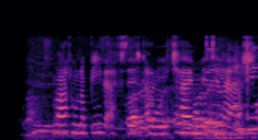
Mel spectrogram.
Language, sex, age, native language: Icelandic, female, 14, Icelandic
